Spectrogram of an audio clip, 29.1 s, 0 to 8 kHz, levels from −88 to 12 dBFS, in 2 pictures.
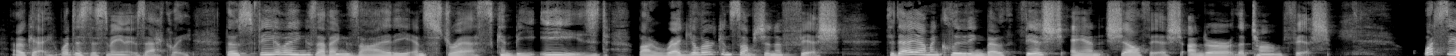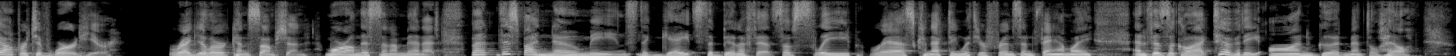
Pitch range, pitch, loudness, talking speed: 165-215 Hz, 180 Hz, -19 LUFS, 140 wpm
